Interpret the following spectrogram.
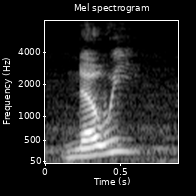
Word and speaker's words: Noah: Noah, it's pronounced no with a long Noe.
